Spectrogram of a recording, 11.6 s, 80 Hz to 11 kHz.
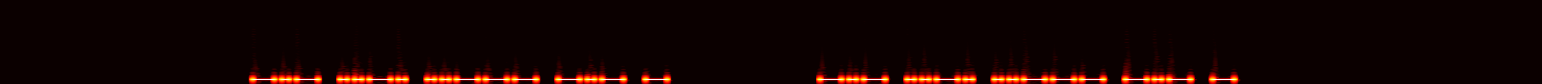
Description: Morse code, heard as a keyed tone, about 22 wpm, 700 Hz. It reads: KF2KT KF2KT
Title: USA Call Signs - 5 Characters - Repeated 2x - 22wpm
